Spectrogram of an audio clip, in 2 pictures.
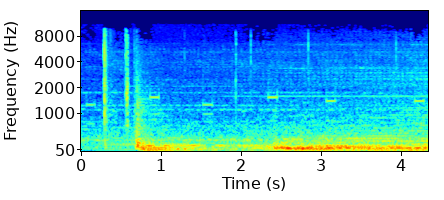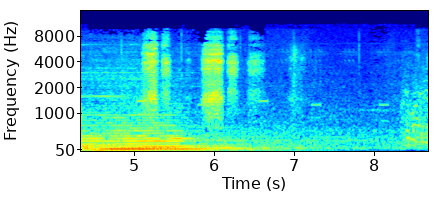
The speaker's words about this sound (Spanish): Sus dedos teclean un número.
